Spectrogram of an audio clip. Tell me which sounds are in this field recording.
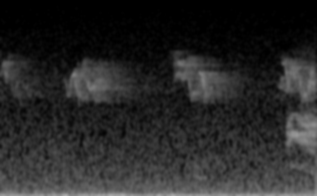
Red-eyed Vireo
